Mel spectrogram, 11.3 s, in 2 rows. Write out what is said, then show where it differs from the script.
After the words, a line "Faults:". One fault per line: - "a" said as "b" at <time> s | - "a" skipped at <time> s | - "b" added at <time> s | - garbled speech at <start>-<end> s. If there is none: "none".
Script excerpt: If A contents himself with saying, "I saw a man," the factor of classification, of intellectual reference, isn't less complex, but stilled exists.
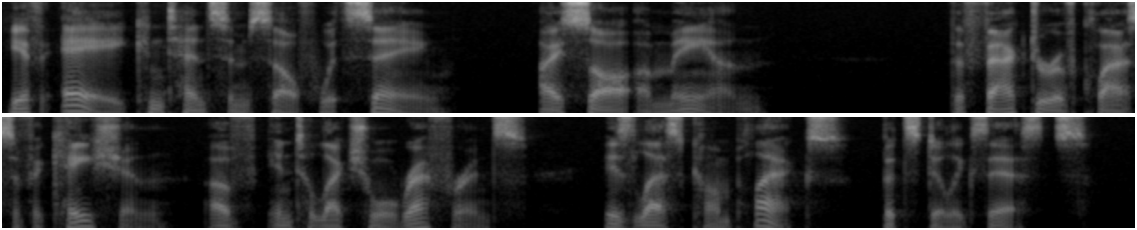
If A contents himself with saying, "I saw a man," the factor of classification, of intellectual reference, is less complex, but still exists.
Faults:
- "isn't" said as "is" at 8.7 s
- "stilled" said as "still" at 10.2 s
